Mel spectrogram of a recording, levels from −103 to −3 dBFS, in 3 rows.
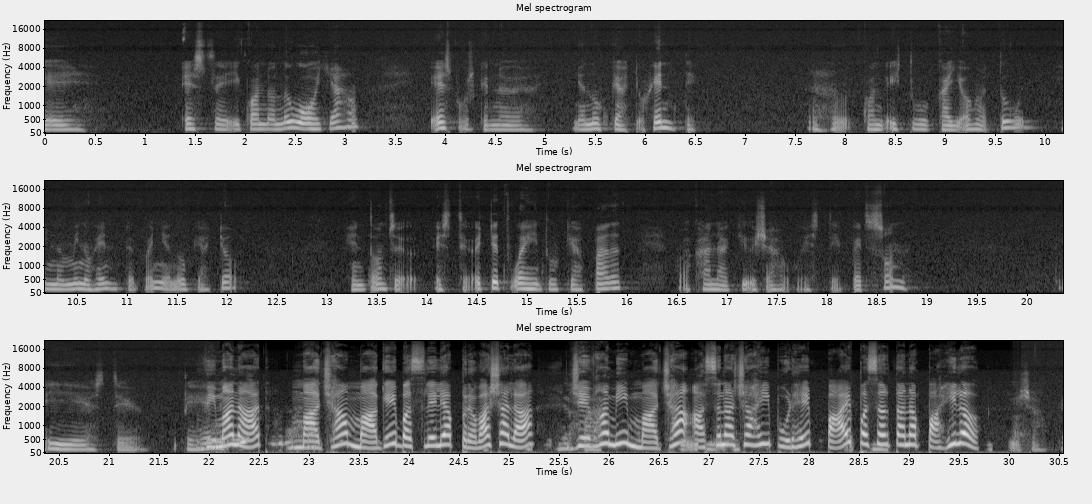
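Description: From 22.23 to 22.86 s the speech drops out in pieces, by around 30 dB at its deepest, for about half a second in total. This is speech suppressed in double talk, likely because an echo canceller heard both sides at once and turned the near talker down along with the echo. On a waveform the envelope collapses into gaps. The same dips return from 24.21 to 26.11 s, from 26.67 to 27.74 s, and from 28.5 to 30.04 s.

Right after the first dip, from 22.87 to 23.23 s, a faint copy of the voice trails about 232 ms behind the original, around 25 dB down. This is echo leak, likely a loudspeaker's output getting past the canceller and being sent back. A shorter scrap appears from 25.63 to 25.69 s, about 35 dB down, and another from 30.07 to 30.19 s, about 30 dB down. On a spectrogram these show as pale, shifted repeats of the preceding harmonic patterns.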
